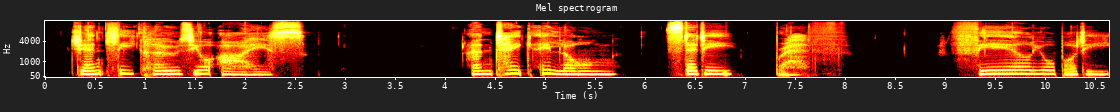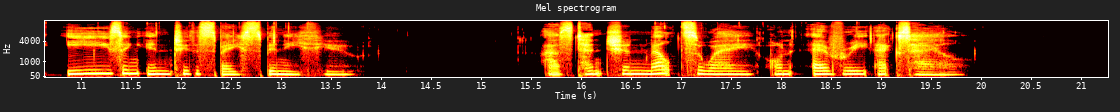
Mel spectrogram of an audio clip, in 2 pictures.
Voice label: MEDITATION Calm Mindfulness, voiceovers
